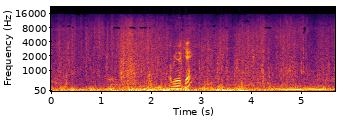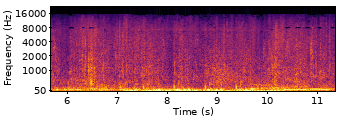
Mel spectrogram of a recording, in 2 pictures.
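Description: A large creature tears and chews at meat.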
